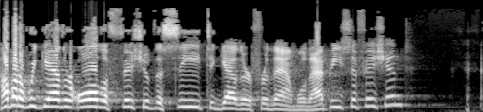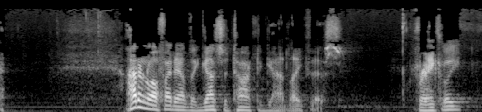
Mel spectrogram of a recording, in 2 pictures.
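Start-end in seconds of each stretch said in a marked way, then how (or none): 0.0-4.1 very high, loud, mocking sarcastic tone. Retelling how a man spoke to the Lord, retelling sarcastic speech.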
